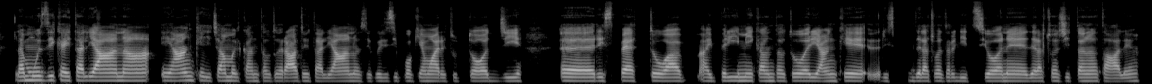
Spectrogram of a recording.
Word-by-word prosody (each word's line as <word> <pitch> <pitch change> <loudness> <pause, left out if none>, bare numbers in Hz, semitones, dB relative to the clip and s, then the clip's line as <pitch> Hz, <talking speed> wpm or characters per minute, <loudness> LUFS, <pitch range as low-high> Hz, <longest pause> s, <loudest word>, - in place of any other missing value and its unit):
la 185 - +1
musica 195 0 0
italiana, 180 -1 +4
e 180 - -4
anche 185 +2 +3
diciamo 175 0 -2
il - - -8
cantautorato 160 0 -2
italiano, 155 0 0
se 155 - -10
così 160 -1 -9
si 170 +2 -1
può 165 +2 -7
chiamare 160 0 0
tutt'oggi, 160 +1 -2 0.4
ehm, 165 -1 +4
rispetto 170 0 +1
a 165 -1 +4
ai 160 -1 -3
primi 170 0 -2
cantautori 170 0 -1
anche, 160 +2 +1
ehm, - - -9
risp 155 -1 -9
della 165 -1 -2
tua 170 +1 -5
tradizione, 160 -1 0
della 155 0 -1
tua 170 0 -6
città 165 0 -1
natale? 155 0 -2
165 Hz, 160 wpm, -27 LUFS, 160-175 Hz, 0.4 s, italiana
